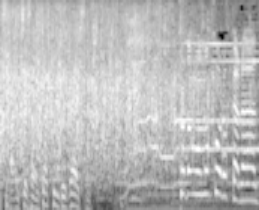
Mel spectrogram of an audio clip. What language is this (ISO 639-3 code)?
jpn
